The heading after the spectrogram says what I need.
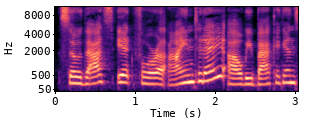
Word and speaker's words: ayin: And like the aleph with the ayin, we also pronounce this in modern times, at least in the West, as an ah sound because people have a hard time pronouncing that ayin sound.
